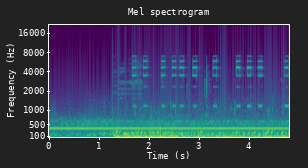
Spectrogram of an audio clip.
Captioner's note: machine beeping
